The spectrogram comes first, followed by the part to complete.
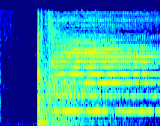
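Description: Contemporary chamber ensemble music opening with a sudden loud, sharp attack about half a second in, which rings on as a held pitched note with bright overtones.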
